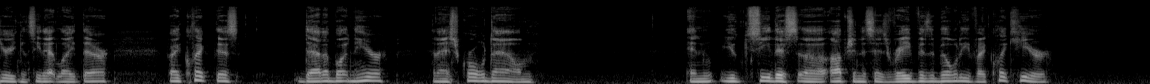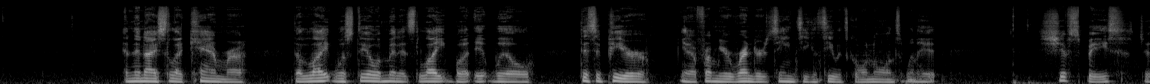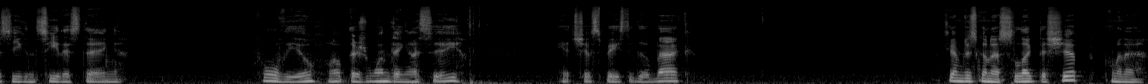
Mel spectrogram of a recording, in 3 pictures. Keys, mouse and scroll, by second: 2.7-4.3 drag, 4.8-6.4 drag, 10.3-15.0 drag, 21.9 shift+space, 28.4 shift+space, 33.5-34.4 drag.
